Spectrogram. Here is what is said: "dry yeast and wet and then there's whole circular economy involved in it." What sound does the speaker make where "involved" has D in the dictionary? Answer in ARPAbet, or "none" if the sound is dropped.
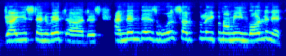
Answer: D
